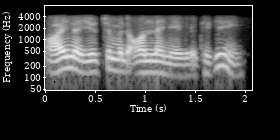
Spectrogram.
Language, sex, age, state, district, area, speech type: Nepali, male, 30-45, West Bengal, Kalimpong, rural, conversation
